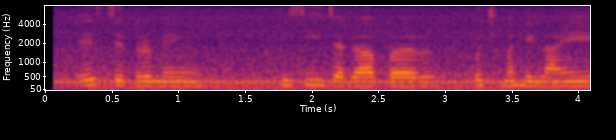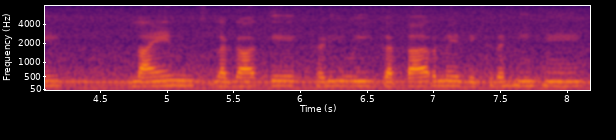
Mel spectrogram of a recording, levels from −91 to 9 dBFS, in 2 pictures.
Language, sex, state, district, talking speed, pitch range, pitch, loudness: Hindi, female, Maharashtra, Aurangabad, 125 wpm, 155-165 Hz, 160 Hz, -25 LUFS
